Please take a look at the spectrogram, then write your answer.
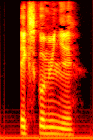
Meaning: to excommunicate
- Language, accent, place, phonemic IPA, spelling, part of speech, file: French, France, Lyon, /ɛk.skɔ.my.nje/, excommunier, verb, LL-Q150 (fra)-excommunier.wav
